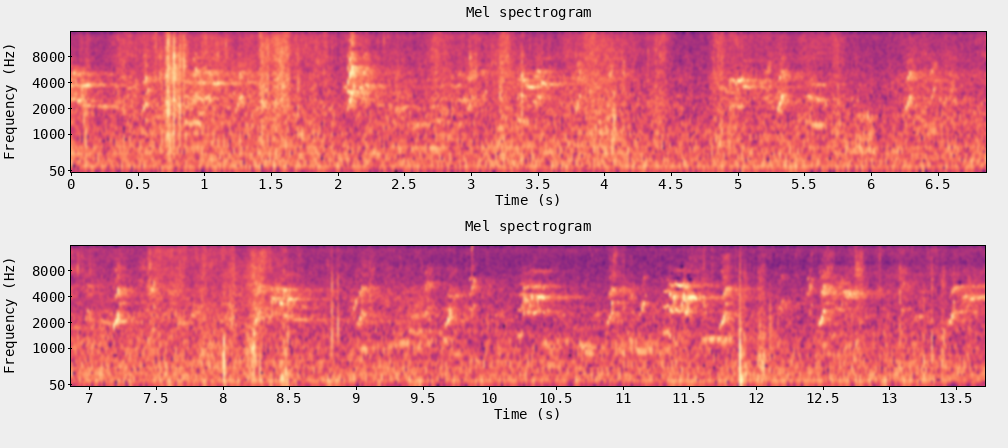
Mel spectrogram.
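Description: Faint, scattered bird chirps and calls over quiet background noise, with a few sharp clicks.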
